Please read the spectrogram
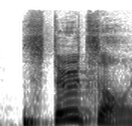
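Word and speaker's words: Stützle: The Stutzel. – Late, great Stutzel, he says. So there you go. That's apparently how you say it.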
